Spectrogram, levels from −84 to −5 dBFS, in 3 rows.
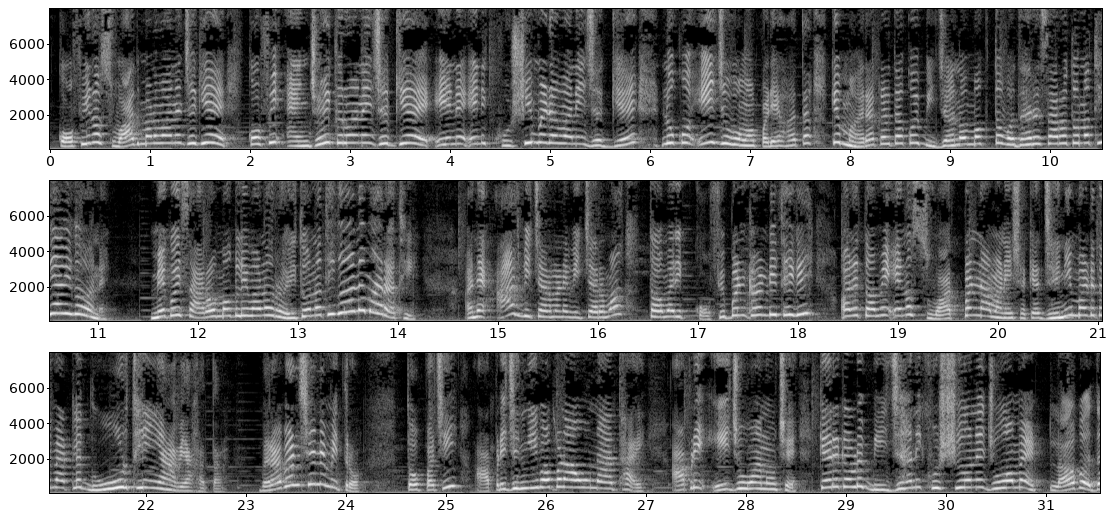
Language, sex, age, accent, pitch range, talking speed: Gujarati, female, 20-39, native, 270-410 Hz, 80 wpm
